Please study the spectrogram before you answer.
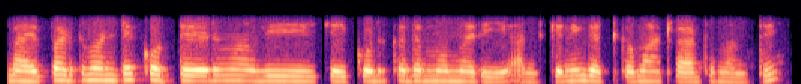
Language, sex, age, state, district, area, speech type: Telugu, female, 18-30, Andhra Pradesh, Eluru, rural, conversation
